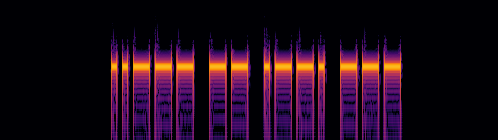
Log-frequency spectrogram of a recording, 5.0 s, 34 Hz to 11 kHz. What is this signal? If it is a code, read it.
Morse code, heard as a keyed tone, about 21 wpm, 700 Hz. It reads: 2MPO
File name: practice / 22wpm / Four Letter-Number Combinations - 22wpm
